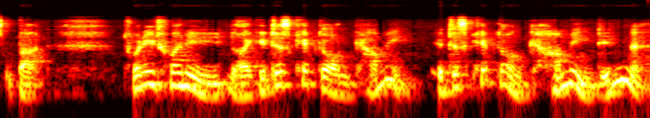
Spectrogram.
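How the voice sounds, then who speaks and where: Pitch swinging very widely, a man talks with vocal fry. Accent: Australian. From Australia. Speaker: podcast host and mentor to diplomats. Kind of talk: solo podcast monologue.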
